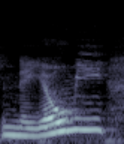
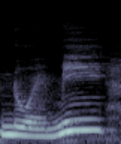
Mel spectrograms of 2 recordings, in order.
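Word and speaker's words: Noemí: By the way, I did look up the pronunciation of the Spanish version of the name and I assumed it wouldn't be like the English Naomi, and I came up with Noemi.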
